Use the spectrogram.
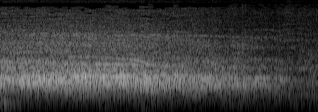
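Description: Fans at a Malaysian meet-and-greet event for the film Thug Life with Kamal Haasan and Trisha cheer in a steady, distant crowd roar that holds and then tapers off slightly toward the end.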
